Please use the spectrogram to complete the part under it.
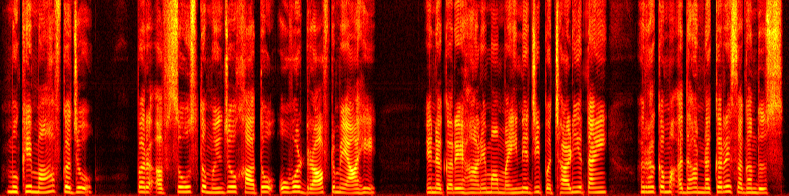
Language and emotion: Sindhi, sad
